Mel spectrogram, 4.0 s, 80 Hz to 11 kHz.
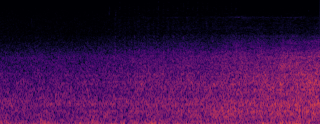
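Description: JR 185 series electric multiple unit passing at speed: a steady rushing running noise that grows louder over the last second or two as the train draws nearer, over a low rumble.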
